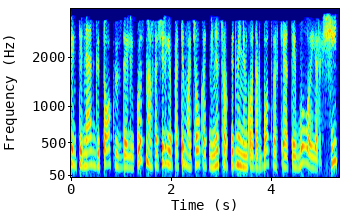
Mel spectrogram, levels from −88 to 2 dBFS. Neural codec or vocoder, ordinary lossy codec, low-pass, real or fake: none; MP3, 32 kbps; 3.6 kHz; real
